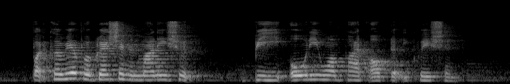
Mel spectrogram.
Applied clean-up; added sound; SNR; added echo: none; none; none; none.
